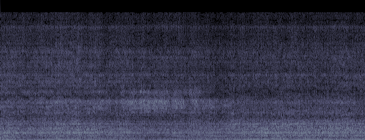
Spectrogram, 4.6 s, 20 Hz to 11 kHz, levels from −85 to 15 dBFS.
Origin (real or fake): fake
